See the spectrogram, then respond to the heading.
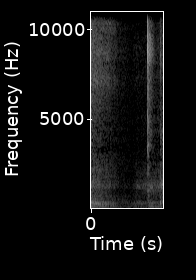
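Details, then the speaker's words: Southern States Statesman Super Energizer fence charger (rebadged Parmak), after repairing a broken stranded wire to the transformer: quiet room, then a sharp dry tick followed by a softer one; normal pulsing, and the gauge works again. "There we go. Just a loose wire, broken wire, whatever. All was wrong with it."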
